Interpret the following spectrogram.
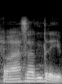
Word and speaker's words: mahasantri: adalah mahantri betul begitu bacanya mahantri mahantri bukan Mahad ya bukan sama mahasiswa begitu ya Iya betul jadi e e mahanya santri gitu ya Iya benar mahasantri beliau adalah eh salah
